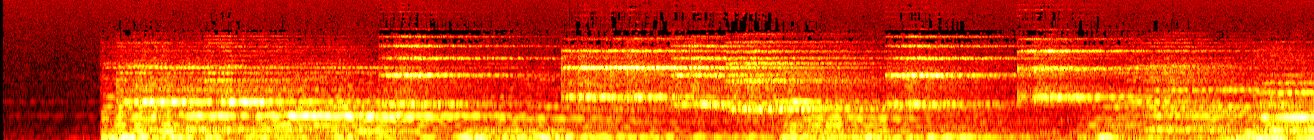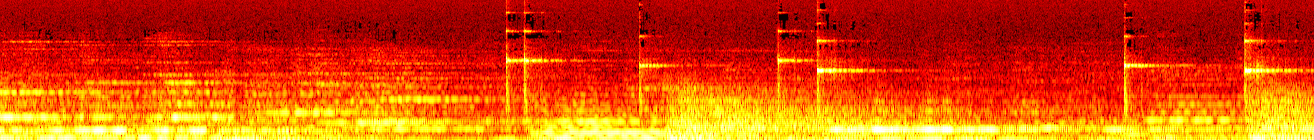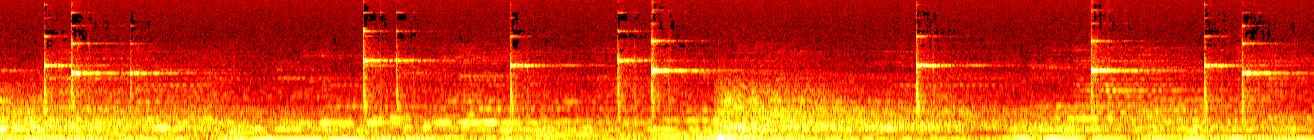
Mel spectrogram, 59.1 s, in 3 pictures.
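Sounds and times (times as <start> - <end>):
instrumental music: 0.1 - 59.1.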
